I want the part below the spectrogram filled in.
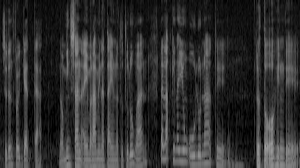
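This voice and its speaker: Chatty Filipino priest preaching. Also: male voice, a little high, fairly quick, creaky. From Philippines. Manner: chatty, tag questions, mixes languages, sudden loud exclamations. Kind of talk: informal sermon to a live audience.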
